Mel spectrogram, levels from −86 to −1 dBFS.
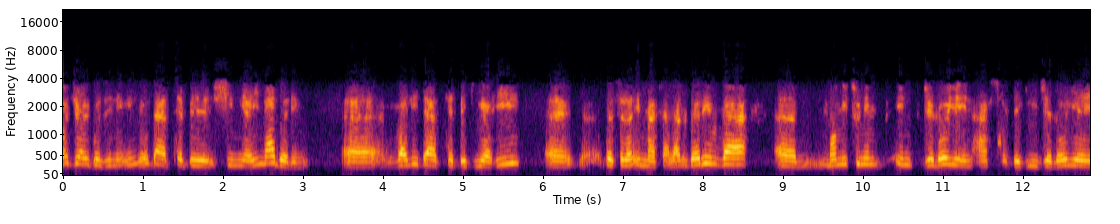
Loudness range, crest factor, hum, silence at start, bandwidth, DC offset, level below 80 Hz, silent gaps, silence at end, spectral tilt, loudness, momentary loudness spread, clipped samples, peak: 3 LU; 18 dB; none; 0 s; 4 kHz; under 0.1%; -72 dBFS; none; 0 s; -6 dB/octave; -19 LUFS; 10 LU; under 0.1%; -2 dBFS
